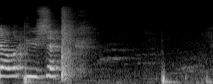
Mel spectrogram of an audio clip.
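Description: A woman's high-pitched voice talking excitedly for under a second, then a short soft thump about one and a half seconds in.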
